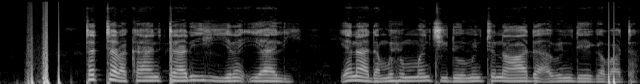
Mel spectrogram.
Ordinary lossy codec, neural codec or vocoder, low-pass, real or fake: none; none; 19.8 kHz; real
